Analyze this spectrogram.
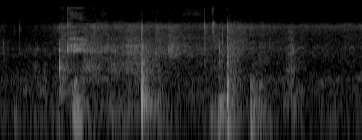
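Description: A small plastic connector clicks and taps as it is plugged in.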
